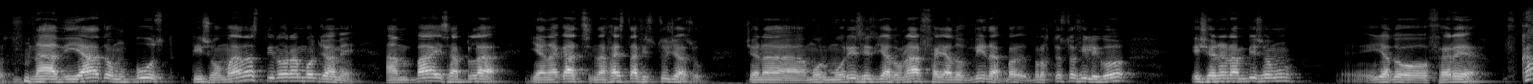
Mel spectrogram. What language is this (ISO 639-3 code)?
ell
